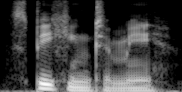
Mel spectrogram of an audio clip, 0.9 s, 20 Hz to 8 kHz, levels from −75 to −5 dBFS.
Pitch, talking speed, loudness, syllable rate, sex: 95 Hz, 195 wpm, -18 LUFS, 5.6 syllables/s, male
